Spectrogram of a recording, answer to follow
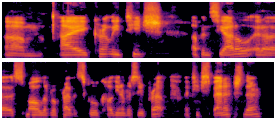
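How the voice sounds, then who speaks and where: Friendly, bright-voiced man laughing easily. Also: medium pitch, steady tone, dry recording, low-quality recording. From born in Colombia, raised in Washington. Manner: friendly, laughing, halting with restarts. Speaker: guest, Spanish teacher. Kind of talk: casual interview talk. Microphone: video call.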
